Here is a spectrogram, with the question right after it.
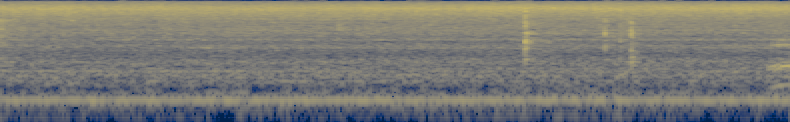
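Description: Chopped carrots added to a hot pan with garlic for chicken cacciatore sizzle in a steady, close hiss, with a few brief clinks of stirring near the end.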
